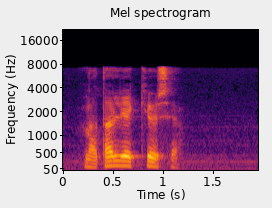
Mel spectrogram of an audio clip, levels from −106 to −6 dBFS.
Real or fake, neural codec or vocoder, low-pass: real; none; 7.2 kHz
